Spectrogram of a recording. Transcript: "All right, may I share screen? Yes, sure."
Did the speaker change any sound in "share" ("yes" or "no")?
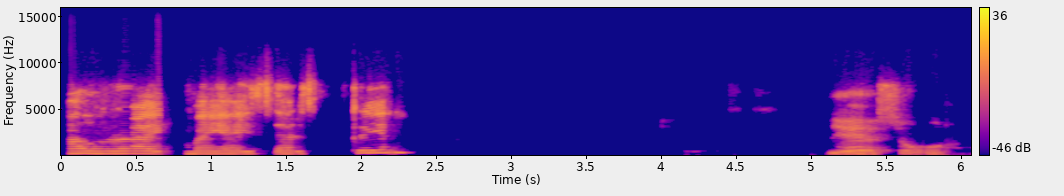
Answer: yes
